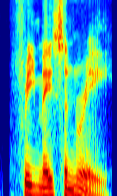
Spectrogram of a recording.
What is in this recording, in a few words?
"Freemasonry", American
